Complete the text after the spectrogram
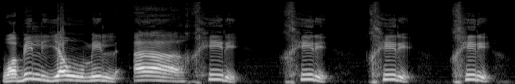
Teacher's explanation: خا کو موٹا پڑھنا ہے, را کو باریک پڑھنا ہے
